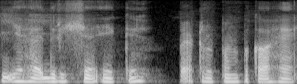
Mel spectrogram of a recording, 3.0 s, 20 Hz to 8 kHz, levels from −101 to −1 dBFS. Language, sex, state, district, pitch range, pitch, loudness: Hindi, male, Chhattisgarh, Kabirdham, 115-125 Hz, 120 Hz, -20 LUFS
